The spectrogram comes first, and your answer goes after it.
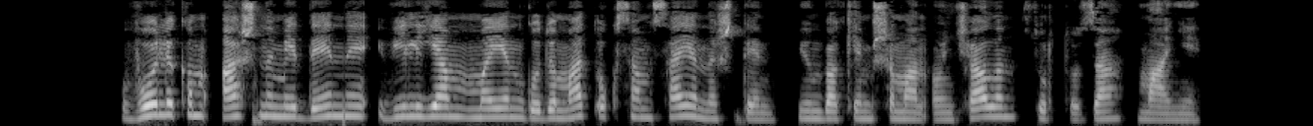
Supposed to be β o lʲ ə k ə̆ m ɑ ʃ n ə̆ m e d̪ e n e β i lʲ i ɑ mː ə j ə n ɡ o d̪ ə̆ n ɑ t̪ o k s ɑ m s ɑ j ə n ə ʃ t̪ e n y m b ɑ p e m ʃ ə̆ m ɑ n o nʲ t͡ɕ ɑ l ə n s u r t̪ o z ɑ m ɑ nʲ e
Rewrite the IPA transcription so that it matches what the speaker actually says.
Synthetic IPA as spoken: β o lʲ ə k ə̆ m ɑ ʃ n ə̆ m e d̪ e n e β i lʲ j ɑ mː ə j ə n ɡ o d̪ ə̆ m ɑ t̪ o k s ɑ m s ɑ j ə n ə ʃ t̪ e n y m b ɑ k e m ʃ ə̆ m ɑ n o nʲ t͡ɕ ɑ l ə n s u r t̪ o z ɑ m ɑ nʲ e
